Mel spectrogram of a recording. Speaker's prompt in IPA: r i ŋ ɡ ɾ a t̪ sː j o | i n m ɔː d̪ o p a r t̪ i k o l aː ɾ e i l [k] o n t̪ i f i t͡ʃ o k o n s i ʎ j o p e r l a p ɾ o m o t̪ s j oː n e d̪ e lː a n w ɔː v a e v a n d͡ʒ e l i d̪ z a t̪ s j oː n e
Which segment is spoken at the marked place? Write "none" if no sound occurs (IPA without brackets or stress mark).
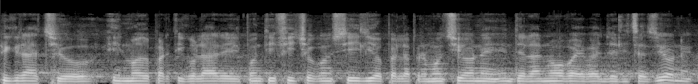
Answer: p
